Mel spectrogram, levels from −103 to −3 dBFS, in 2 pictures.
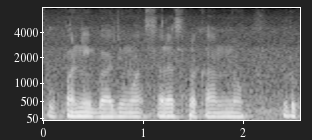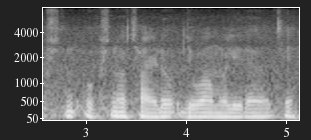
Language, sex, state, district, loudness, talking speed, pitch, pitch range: Gujarati, male, Gujarat, Gandhinagar, -17 LUFS, 130 wpm, 110 Hz, 105-115 Hz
